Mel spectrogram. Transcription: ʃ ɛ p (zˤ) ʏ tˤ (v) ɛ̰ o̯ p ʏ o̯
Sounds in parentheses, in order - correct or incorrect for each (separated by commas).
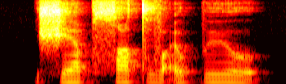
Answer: incorrect, correct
